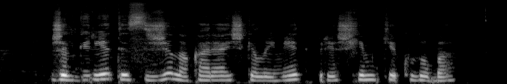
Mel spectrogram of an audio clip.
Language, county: Lithuanian, Vilnius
